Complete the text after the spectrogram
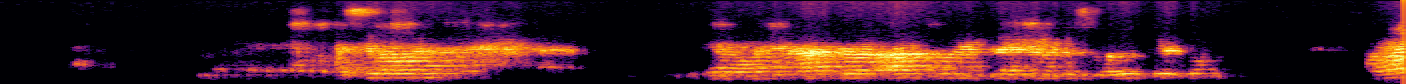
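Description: A young man speaks clearly and loudly close by.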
